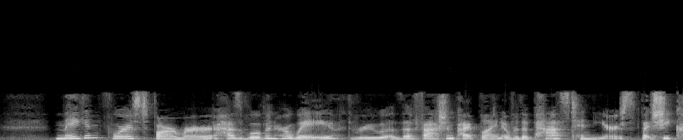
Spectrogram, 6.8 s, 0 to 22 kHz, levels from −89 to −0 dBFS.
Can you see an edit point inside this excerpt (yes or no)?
no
